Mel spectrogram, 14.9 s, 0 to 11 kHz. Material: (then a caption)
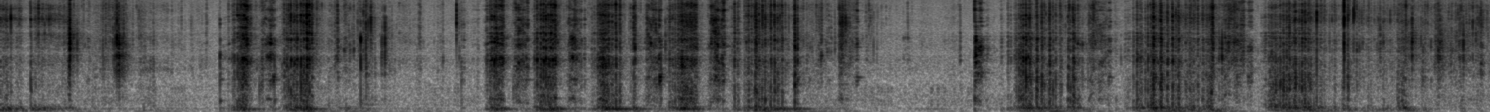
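Soap. A utility knife blade scrapes and carves curls off the edge of a solid green bar of dry soap. Repeated raspy, crunchy scraping strokes come in bursts, each with a low thudding body and a bright scratchy edge. There are brief quiet pauses near the 2- and 9-second marks before the carving picks up again.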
